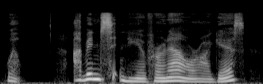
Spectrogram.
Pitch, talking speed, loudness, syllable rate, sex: 160 Hz, 225 wpm, -20 LUFS, 7.1 syllables/s, female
